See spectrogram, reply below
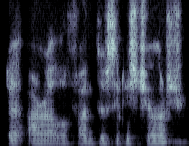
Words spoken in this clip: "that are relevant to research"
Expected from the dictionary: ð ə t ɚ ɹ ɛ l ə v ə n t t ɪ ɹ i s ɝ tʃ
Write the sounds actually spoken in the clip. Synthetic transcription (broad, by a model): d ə t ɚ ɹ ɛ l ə f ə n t s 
